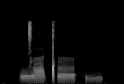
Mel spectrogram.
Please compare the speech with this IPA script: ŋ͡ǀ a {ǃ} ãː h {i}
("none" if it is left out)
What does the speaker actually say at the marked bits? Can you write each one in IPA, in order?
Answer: ǃ, i

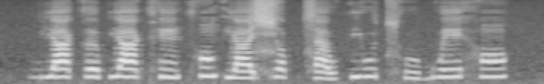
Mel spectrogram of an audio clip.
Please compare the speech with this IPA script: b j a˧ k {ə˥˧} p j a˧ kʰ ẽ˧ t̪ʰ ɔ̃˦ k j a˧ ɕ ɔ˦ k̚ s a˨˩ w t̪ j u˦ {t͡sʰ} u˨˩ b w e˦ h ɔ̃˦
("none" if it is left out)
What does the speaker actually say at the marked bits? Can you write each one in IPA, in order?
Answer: ə˧, t͡sʰ

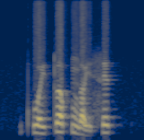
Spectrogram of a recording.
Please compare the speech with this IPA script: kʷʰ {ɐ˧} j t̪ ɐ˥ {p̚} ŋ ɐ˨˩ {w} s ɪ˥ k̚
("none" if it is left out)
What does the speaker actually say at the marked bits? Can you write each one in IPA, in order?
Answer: ɐ˧, p̚, j

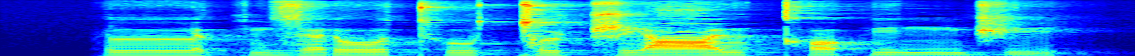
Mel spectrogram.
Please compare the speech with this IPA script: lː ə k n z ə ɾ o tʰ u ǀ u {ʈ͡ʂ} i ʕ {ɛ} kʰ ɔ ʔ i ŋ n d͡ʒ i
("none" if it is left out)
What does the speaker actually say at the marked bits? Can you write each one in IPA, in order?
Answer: ʈ͡ʂ, ɨ

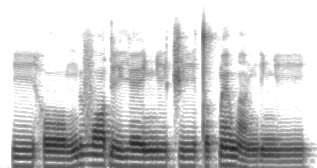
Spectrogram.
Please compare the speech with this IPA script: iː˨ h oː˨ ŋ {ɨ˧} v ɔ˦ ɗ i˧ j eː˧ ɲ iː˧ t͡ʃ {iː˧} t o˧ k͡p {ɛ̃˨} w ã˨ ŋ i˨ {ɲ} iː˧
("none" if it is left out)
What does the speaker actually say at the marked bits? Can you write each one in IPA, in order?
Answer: ɨ˦, iː˧, ɛ̃˦, ɲ

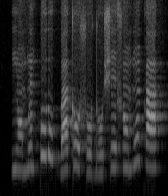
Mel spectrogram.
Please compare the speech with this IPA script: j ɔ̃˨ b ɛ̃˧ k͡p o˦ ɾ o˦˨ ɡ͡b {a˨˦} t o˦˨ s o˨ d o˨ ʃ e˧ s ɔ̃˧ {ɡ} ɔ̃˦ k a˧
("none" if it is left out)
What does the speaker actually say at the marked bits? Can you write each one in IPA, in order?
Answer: a˨˦, b

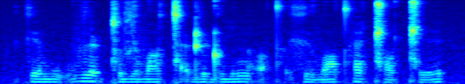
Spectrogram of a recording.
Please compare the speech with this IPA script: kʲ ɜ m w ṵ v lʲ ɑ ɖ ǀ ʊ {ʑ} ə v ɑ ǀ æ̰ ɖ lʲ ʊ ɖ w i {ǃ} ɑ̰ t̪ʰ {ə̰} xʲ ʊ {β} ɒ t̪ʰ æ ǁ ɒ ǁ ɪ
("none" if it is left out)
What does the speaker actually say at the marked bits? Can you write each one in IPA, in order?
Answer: ʑ, n, ə̰, v

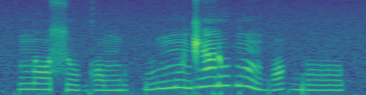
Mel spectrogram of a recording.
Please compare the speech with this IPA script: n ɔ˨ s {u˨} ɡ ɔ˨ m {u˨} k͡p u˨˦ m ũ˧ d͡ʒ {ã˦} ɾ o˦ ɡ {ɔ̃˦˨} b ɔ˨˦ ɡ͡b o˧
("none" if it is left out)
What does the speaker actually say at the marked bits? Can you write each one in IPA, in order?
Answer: o˨, u˨, ã˦, ɔ̃˦˨

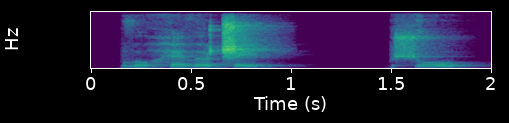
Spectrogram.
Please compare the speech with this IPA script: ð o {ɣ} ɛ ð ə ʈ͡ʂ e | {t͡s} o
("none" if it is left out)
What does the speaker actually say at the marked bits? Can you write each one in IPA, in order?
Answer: h, ʃ

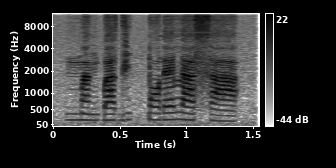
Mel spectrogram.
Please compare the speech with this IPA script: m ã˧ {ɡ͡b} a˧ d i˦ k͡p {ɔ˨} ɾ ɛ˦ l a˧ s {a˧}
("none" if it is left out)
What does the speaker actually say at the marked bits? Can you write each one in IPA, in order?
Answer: ɡ͡b, ɔ˧, a˨

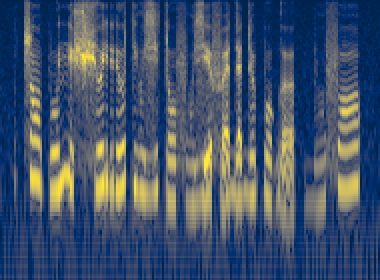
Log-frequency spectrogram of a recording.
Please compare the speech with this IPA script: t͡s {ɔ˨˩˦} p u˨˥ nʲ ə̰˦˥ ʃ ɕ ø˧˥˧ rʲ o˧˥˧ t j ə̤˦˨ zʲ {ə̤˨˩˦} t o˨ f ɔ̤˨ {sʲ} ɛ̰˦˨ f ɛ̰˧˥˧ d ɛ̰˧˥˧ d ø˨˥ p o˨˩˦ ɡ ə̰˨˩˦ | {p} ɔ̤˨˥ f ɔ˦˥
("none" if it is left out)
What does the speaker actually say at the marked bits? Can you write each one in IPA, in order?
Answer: ɔ˦˨, ə̤˦˨, zʲ, b

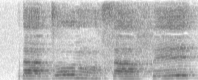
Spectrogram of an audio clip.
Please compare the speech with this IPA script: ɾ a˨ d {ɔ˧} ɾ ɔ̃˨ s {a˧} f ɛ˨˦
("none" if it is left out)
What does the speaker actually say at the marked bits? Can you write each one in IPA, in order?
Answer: ɔ˧, a˨

